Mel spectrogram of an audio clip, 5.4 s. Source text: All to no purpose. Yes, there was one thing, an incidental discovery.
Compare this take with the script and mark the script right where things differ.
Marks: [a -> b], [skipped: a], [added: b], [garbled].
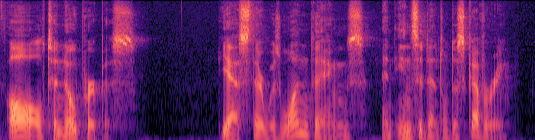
All to no purpose. Yes, there was one [thing, -> things] an incidental discovery.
